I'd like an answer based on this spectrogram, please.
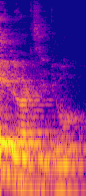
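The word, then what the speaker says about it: university: এ ইউনিভার্সিটি, ইউ উচ্চারণটা অ না হয়ে ওয়াইয়ের মতো হচ্ছে, ইউনিভার্সিটি, ইউনিফর্ম, ইউনিয়ন, তখন কি এই ব্যবহার হবে।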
